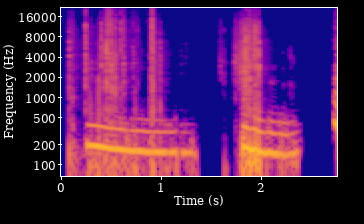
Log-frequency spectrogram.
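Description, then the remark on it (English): A deck of erotic oracle cards being shuffled in two quick riffling bursts, each about a second long, with a crisp, fluttering crackle and a steady low tone running underneath. “So I'm going to give you some ASMR shuffling.”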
